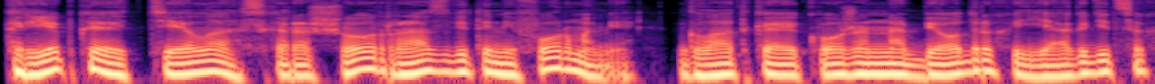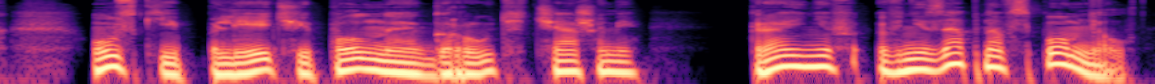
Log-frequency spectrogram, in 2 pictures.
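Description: Mellow male audiobook narrator. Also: low-pitched, unhurried, no echo, clean studio sound. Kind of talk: scripted narration.

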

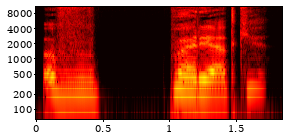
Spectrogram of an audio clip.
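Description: Woman doing a dazed, shaken young woman, slow. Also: medium pitch, dark tone, dry recording, clean studio sound, lightly acted. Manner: slow, faint and halting.

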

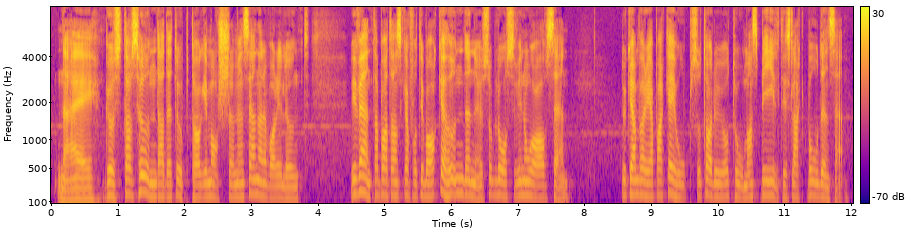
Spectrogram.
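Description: A man voicing a calm middle-aged father who leads a hunt and talks in a brisk, matter-of-fact way in a spoken story. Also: a little high, smooth, lightly acted. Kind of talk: voiced dialogue in a told story.

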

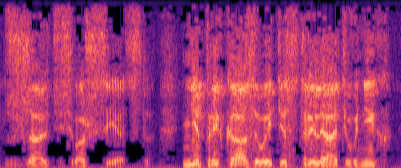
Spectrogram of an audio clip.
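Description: A man's voice: fairly low pitch, big pitch swings, normal speed, bright, forceful tone, breathy edge, pitched above the performer's own voice, exaggerated voice. A man reading aloud and voicing a pale old male village elder who pleads and commands with a raised voice. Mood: desperate.

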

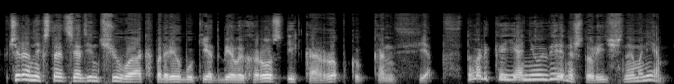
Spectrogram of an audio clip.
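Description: Man putting on a sharp-tongued young radio hostess, chatty, teasing, lively and raised pitch, dry sound. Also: moderate pace, creaky, no echo.

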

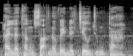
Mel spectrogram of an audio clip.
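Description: A man's voice: mid-range voice, a little fast, faint music behind, natural voice. A man voicing an anxious elderly village wife who talks in a fretful, pleading way. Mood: worried.

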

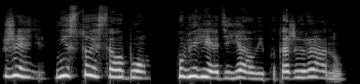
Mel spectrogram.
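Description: A woman's voice: very high voice, moderate pace, warm tone, dry recording, clean studio sound, voice pushed up. A woman voicing a grumpy, bossy talking magic book who scolds and snaps. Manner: scolding, snappish.

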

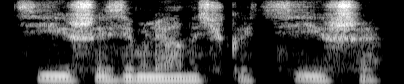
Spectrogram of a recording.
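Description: A woman voicing a strong male prisoner who murmurs in a low, hushed, teasing way. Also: level tone, measured pace, breathy edge, no echo, clean studio sound, heavily acted.

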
